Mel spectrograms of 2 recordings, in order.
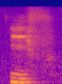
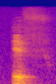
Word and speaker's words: if: sílaba eh eh si esto lo decimos con una española If lo estamos diciendo mal por qué Porque en inglés no se diría If sino F es una I corta es este sonido que es entre I y e entre I y e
